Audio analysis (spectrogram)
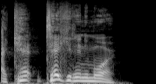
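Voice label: talk female, sci-fi; 5 SCI-FI CHZ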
